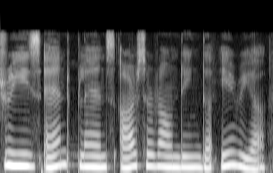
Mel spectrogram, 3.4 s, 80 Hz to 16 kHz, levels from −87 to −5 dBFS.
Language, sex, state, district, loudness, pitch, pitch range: English, female, Assam, Kamrup Metropolitan, -12 LUFS, 230 Hz, 220-245 Hz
